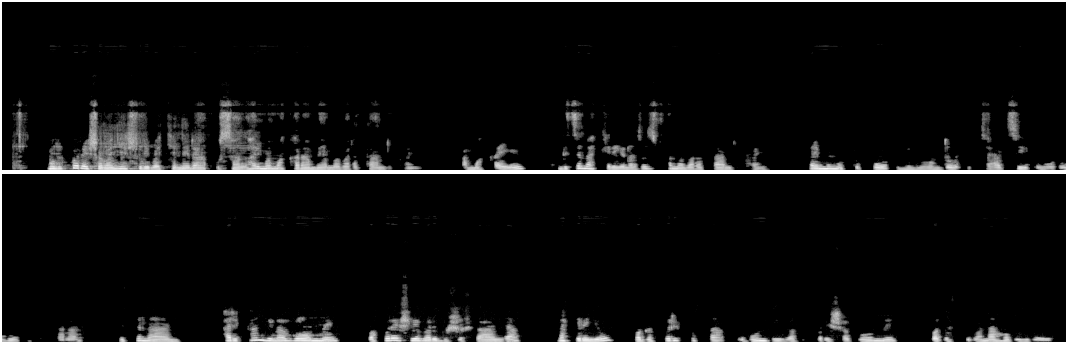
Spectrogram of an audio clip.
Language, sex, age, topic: Kinyarwanda, female, 25-35, education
